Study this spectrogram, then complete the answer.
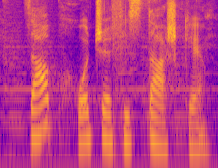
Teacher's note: тут усі приголосні глухі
